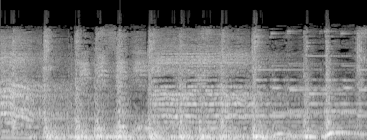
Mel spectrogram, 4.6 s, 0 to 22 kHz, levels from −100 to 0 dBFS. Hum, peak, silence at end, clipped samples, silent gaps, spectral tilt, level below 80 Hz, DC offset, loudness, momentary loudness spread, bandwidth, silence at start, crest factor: none; 0 dBFS; 0 s; under 0.1%; none; -4.5 dB/octave; -24 dBFS; under 0.1%; -14 LUFS; 3 LU; 10.5 kHz; 0 s; 14 dB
